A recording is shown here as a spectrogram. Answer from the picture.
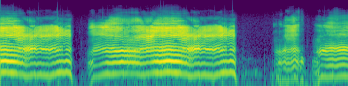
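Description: Drawn-out, wavering bleating calls from a hoofed animal: a call of about a second and a half, a longer one of about three seconds, then two shorter calls near the end.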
